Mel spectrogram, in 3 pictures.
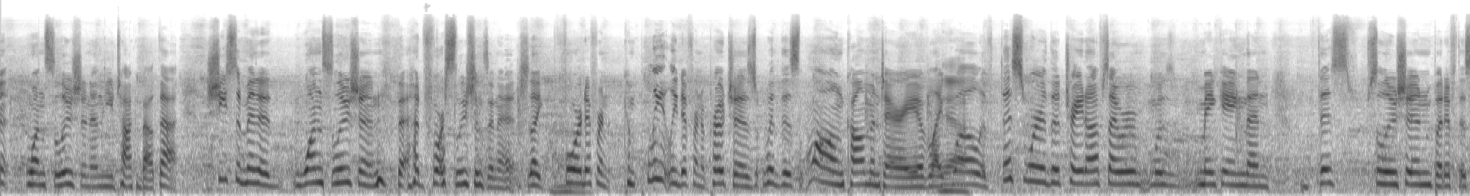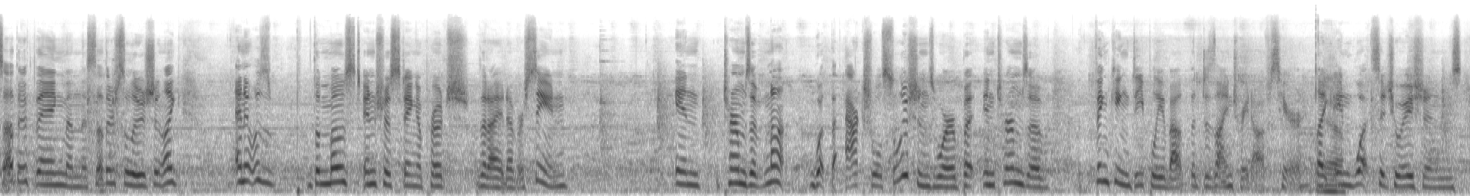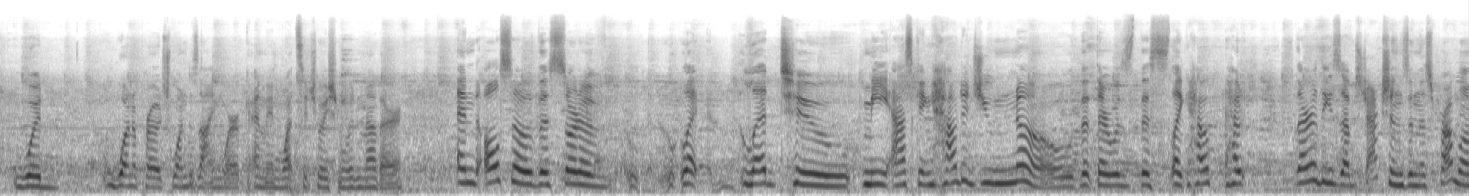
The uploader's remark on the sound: Welcome to the first Spotlight series recorded at OSCON London 2016.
